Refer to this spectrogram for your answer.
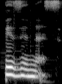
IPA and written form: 'bi zi nəs (Business)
